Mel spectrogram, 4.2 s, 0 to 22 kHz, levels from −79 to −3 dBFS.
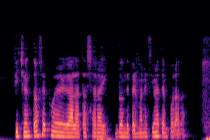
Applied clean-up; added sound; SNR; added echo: classical method log-MMSE.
